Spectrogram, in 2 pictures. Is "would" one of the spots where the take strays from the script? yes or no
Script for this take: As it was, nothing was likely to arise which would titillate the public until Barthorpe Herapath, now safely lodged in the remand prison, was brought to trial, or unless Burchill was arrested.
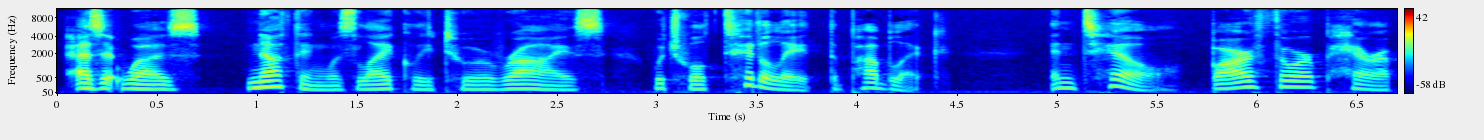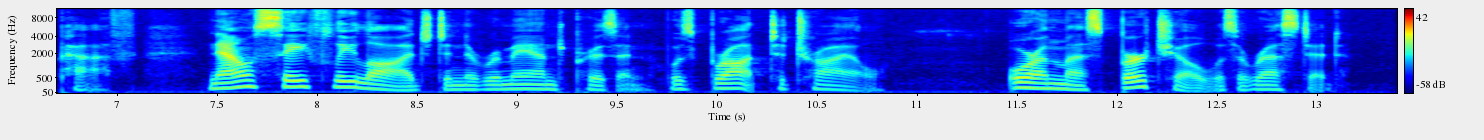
yes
